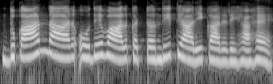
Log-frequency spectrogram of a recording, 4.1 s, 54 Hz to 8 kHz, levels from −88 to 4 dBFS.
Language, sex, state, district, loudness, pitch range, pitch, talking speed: Punjabi, female, Punjab, Kapurthala, -14 LUFS, 230-275 Hz, 245 Hz, 130 wpm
